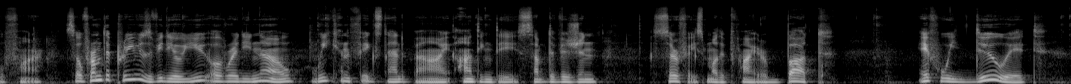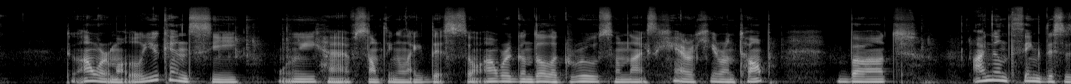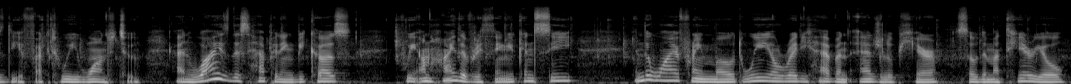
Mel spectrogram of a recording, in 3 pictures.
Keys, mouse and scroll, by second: 0.1-0.6 scroll down 2, 0.9-1.8 scroll up 2, 1.8 click, 8.9-10.9 drag, 12.4-22.8 shift+middle drag, 13.1 a, 14.9-15.2 scroll up 2, 21.8 KP_1, 23.9-24.3 scroll up 1, 24.3 Tab, 24.4 scroll up 1, 24.8 scroll down 1, 25.5 alt+h, 26.0 a, 27.2 z, 27.4 a, 27.8 shift+middle click, 27.9 scroll up 1, 28.4 shift+middle click, 28.6 scroll up 1, 30.7 a, 30.8 scroll down 1, 31.7 z, 32.0 scroll down 1.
